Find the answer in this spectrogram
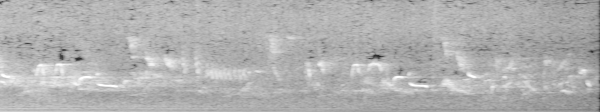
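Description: Small birds chirping in short repeated calls over the fading tail of a low held tone from meditation music, which dies away toward the end.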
